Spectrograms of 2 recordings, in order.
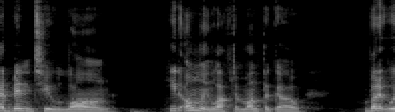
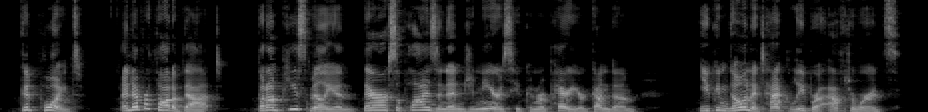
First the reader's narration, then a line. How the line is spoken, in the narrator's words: she added kindly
